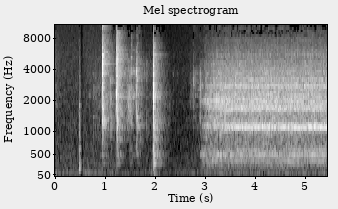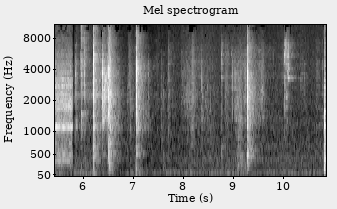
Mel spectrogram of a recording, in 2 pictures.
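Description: Electric stand mixer motor whirring steadily for about three seconds as its wire whisk whips heavy cream, then cutting off abruptly. Sharp clicks and metal clinks come before and after it as the mixer head and stainless steel bowl are handled.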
